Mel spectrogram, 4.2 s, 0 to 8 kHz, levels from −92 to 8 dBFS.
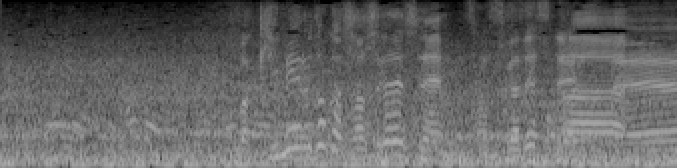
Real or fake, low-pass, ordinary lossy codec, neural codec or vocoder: real; none; none; none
